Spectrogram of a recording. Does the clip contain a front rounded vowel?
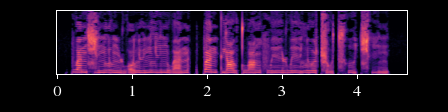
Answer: yes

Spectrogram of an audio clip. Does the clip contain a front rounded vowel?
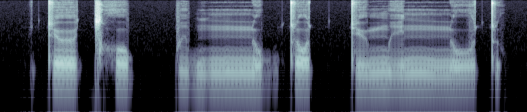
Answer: yes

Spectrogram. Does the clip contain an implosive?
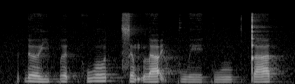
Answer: yes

